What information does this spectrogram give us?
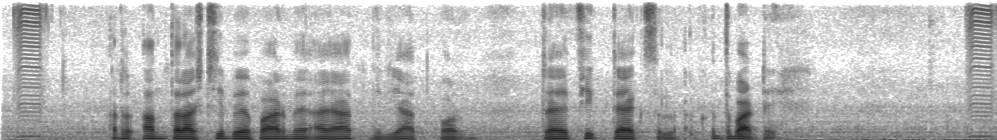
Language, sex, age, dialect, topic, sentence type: Bhojpuri, male, 60-100, Northern, banking, statement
